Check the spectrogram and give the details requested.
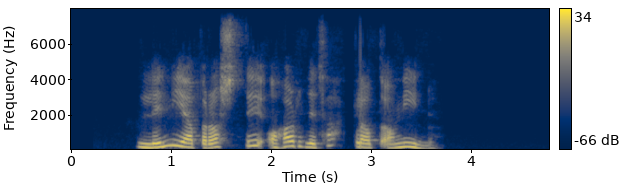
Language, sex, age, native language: Icelandic, female, 50-59, Icelandic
